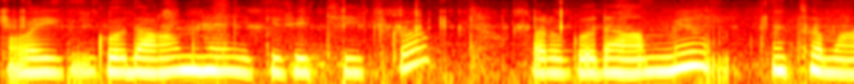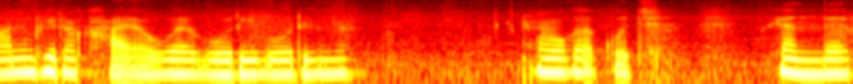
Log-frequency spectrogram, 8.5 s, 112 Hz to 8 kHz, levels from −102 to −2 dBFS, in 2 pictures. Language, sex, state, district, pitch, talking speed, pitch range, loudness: Hindi, female, Chhattisgarh, Jashpur, 210 Hz, 145 wpm, 200-220 Hz, -14 LUFS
